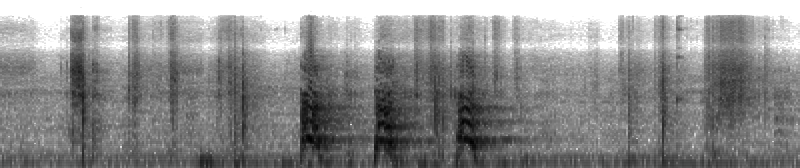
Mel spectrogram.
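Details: German Shepherd playing, giving a few short loud barks in a quick cluster near the middle, with scattered clicks, shuffling and soft knocks around them.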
